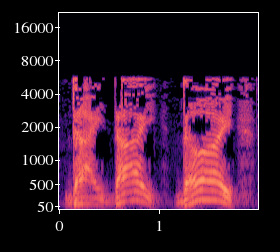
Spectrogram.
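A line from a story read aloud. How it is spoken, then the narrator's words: Raven's cry. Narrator (Russian): закричал ворон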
